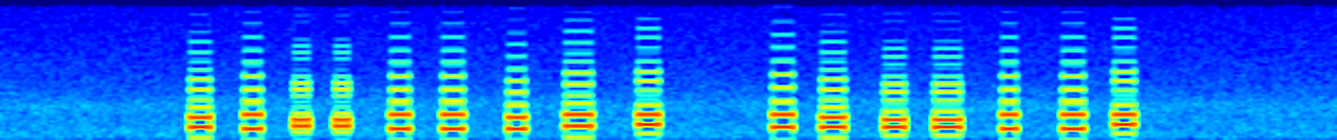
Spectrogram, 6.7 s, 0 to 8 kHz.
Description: DTMF, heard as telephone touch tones, dialled by hand, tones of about 100 ms. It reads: 53773329# 654433#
